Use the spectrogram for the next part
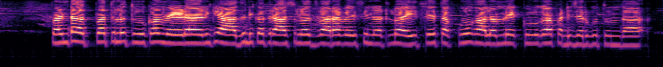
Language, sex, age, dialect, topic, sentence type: Telugu, female, 18-24, Southern, agriculture, question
